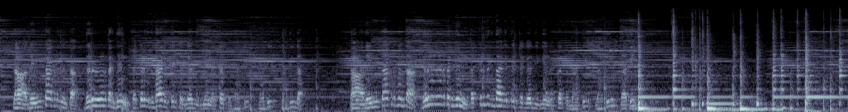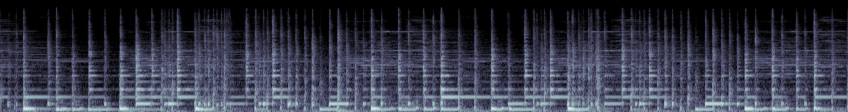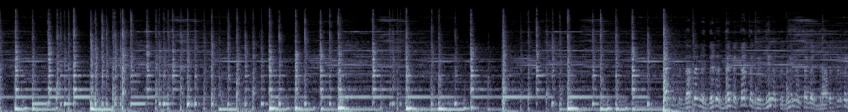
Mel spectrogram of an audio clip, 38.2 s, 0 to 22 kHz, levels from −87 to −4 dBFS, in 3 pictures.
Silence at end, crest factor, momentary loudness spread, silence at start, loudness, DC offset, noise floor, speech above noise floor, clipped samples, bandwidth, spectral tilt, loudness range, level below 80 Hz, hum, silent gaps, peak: 0 s; 22 dB; 12 LU; 0 s; -27 LUFS; under 0.1%; -51 dBFS; 20 dB; under 0.1%; 15.5 kHz; -6.5 dB/octave; 8 LU; -44 dBFS; none; none; -4 dBFS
